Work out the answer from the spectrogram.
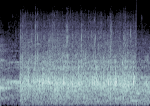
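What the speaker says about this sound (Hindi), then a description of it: "मैं चाहूंगा एक बार इस प्यार के लिए खड़े होकर ताली बजाएं, अभिवादन करें।" Audience applause at an outdoor election campaign rally in Jhajjar, Haryana, a dense sustained crowd clapping that bursts in after a brief lull and continues steadily throughout.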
